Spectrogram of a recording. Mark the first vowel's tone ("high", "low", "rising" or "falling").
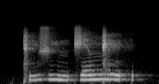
rising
